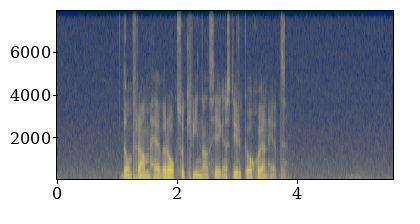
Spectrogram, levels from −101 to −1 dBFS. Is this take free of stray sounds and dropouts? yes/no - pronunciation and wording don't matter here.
yes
